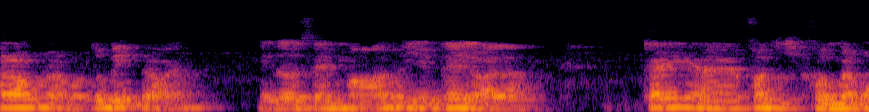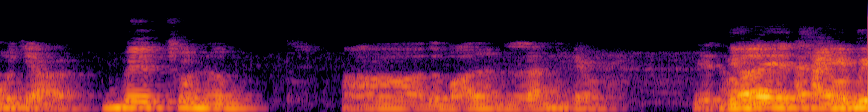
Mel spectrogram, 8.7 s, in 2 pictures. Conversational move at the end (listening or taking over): taking over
